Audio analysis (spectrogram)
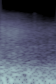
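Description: A single mortar shell explodes in a combat video game, a short, deep, rumbling boom that fills the moment with no voices present.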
